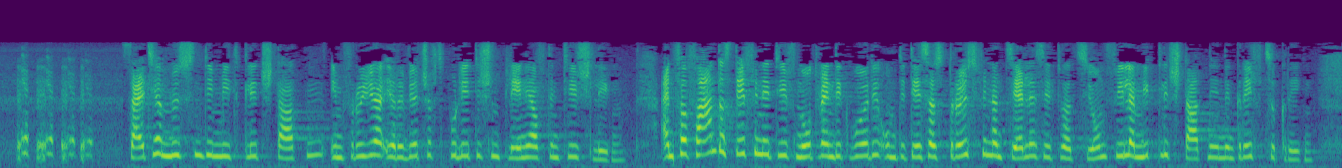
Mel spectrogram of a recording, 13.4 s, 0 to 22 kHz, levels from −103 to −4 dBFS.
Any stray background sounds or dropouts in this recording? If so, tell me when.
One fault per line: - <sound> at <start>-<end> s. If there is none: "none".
- laugh at 0.2-0.9 s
